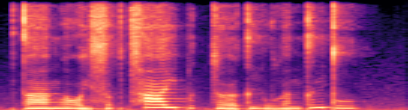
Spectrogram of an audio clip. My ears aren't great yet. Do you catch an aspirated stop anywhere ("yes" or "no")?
yes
